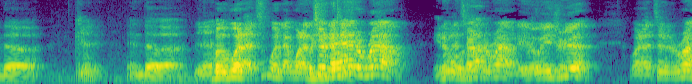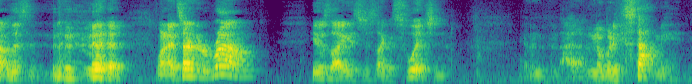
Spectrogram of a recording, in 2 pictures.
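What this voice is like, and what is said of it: Bad Sylvester Stallone impression. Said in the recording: “bad Stallone impression, but it's my impression”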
